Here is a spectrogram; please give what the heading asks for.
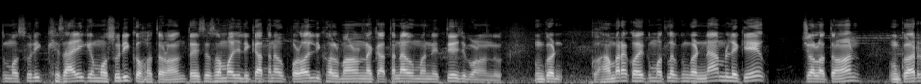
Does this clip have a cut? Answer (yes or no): no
